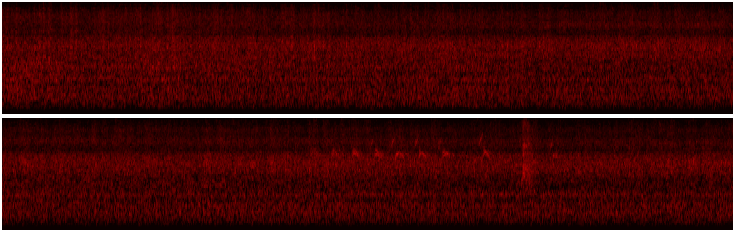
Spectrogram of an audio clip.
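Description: Steady, faint hiss-like background noise that does not rise or fall, with a few faint high chirps near the end and one sharp click shortly before the end.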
